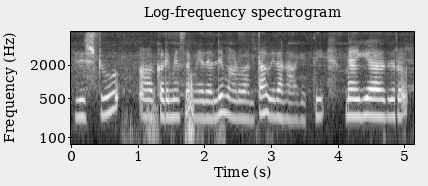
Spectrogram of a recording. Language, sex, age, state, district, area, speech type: Kannada, female, 18-30, Karnataka, Koppal, rural, spontaneous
